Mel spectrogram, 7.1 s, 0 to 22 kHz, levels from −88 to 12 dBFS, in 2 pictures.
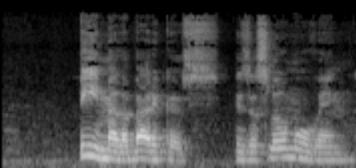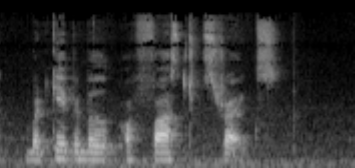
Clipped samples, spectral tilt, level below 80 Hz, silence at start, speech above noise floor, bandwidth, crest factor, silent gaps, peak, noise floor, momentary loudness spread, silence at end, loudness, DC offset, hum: under 0.1%; -4.5 dB/octave; -48 dBFS; 0.8 s; 32 dB; 16.5 kHz; 18 dB; none; -2 dBFS; -49 dBFS; 14 LU; 0.8 s; -18 LUFS; under 0.1%; none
